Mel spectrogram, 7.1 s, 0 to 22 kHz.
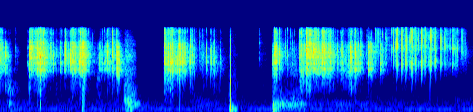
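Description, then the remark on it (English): Three eight-sided dice rattle and clatter in bursts, shaken and rolled to generate starting money, with a sharp click in between and a longer stretch of tumbling rattling at the end; no voices. “Now, I'm going to roll a D... 3d8, generate each of you how much monies you start with.”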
